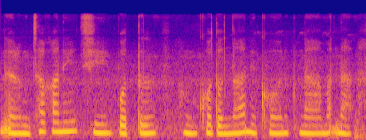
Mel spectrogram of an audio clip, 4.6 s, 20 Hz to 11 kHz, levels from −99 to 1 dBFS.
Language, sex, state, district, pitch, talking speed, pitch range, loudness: Garo, female, Meghalaya, West Garo Hills, 195 Hz, 80 wpm, 185-205 Hz, -15 LUFS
